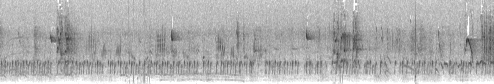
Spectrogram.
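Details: Pond chorus of Mueller's termite frogs in breeding season, a couple spawning nearby: continuous pulsing trills layered into an unbroken buzzing wall, with occasional higher chirps and faint low thumps scattered through.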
